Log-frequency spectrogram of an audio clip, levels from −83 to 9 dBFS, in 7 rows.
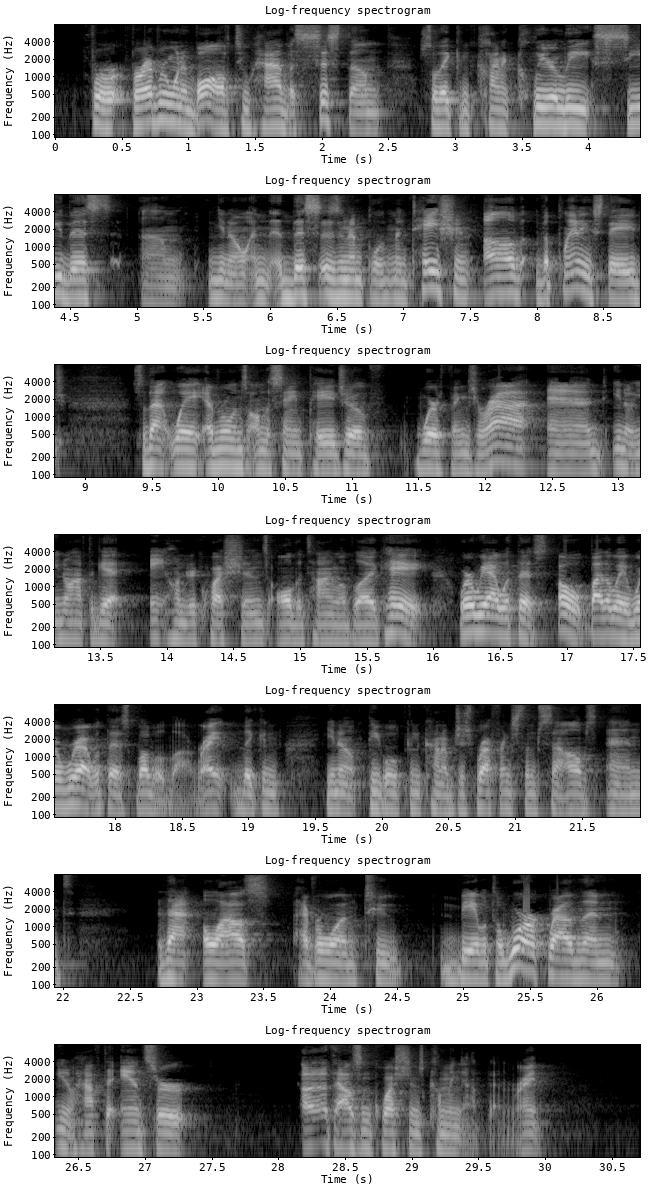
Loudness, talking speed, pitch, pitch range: -20 LUFS, 215 wpm, 125 Hz, 120-140 Hz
